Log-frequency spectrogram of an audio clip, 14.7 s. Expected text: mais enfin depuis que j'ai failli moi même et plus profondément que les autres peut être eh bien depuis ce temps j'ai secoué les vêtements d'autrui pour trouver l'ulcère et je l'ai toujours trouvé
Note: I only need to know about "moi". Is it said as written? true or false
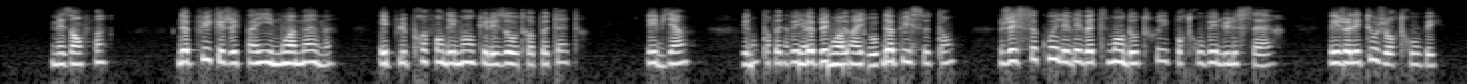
true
